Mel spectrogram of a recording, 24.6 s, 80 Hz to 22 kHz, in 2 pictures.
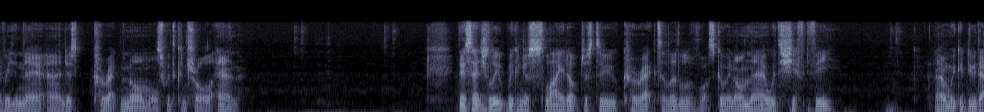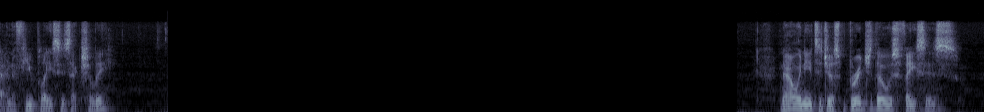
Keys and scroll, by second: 0.6 ctrl+n, 1.4 Tab, 5.1 Tab, 7.6 shift+v, 13.5 shift+v, 15.2 ctrl+r, 17.3 ctrl+r, 18.8 shift+v, 22.3 z.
